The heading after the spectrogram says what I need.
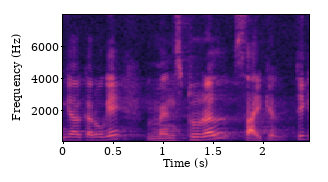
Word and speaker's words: menstrual: मेंस्ट्रुअल cycle, pronunciation क्या करोगे, मेंस्ट्रुअल cycle, ठीक है.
